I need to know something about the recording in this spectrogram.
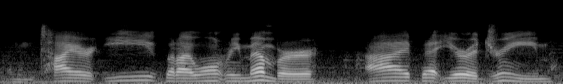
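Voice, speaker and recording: Male gaming host: halting, unhurried role-play narration on a lo-fi mic with noise behind. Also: fairly high pitch. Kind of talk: role-play narration and commentary over gameplay. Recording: dull lo-fi mic, clear background noise.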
